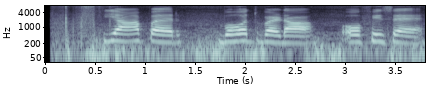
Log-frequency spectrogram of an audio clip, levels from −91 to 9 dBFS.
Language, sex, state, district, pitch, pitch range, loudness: Hindi, female, Haryana, Jhajjar, 235 Hz, 220-255 Hz, -14 LUFS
